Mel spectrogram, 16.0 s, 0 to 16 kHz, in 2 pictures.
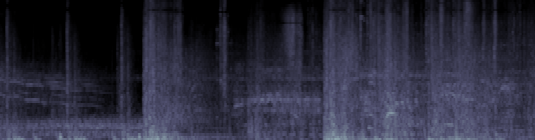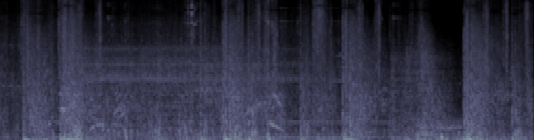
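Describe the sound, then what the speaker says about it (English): Rapid bursts of gunfire in Red Dead Redemption on PS5, loud and dense shots mixed with hoofbeats and shouting voices over about sixteen seconds, with brief lulls between volleys. "Stop shooting!"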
